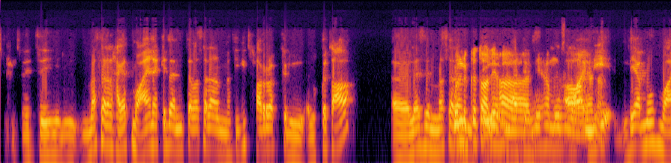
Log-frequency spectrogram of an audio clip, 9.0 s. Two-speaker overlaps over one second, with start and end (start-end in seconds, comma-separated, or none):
6.0-8.1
